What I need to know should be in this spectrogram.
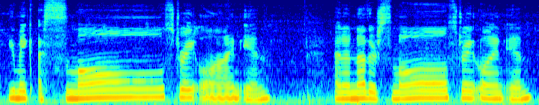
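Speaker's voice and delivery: very slow, drawn-out teacher talk; slow demonstration. Shown as a demonstration. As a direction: stretch each stroke out. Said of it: "teacher demonstrates slowly".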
